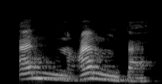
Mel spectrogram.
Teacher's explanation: Kalau izhar, suara nun sukunnya itu sangat jelas. Nah, jadi memang suara nun sukun itu sendiri yang kedengaran, baru dibaca huruf setelahnya dan tanpa dengung.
